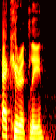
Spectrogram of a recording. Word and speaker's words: accurately: I'm just wondering, like, where is the stress in the word accurate? Yeah, I think accuracy. I think it's on the first syllable. So how accurately, yeah?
